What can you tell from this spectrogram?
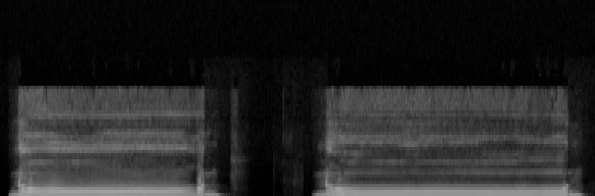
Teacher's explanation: জিহ্বার আগা তার বরাবর উপরে তালুর সাথে লাগাবেন, লাগিয়ে চার আলিফ টানে উচ্চারণ করবেন,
